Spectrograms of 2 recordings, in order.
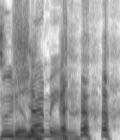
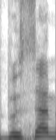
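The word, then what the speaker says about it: Buscemi: I always thought it was Bushmi and it's Busousmi.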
